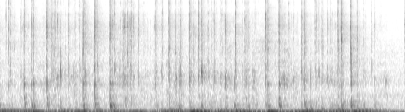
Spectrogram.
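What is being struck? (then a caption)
Plastic computer keyboard. Fingertips and nails tap and press the keys of a white plastic Logitech keyboard resting on marble, producing a rapid, steady stream of short, bright clicks. A constant low hum sits underneath the typing throughout.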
